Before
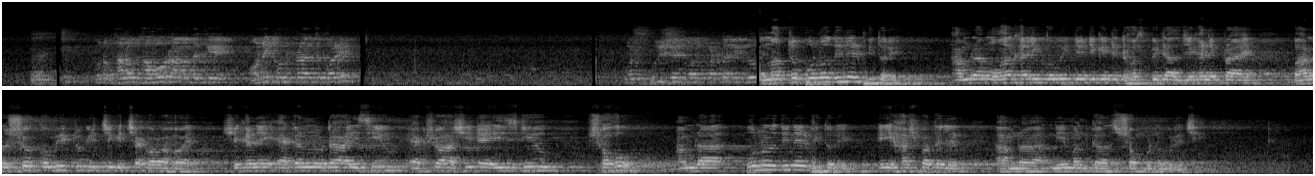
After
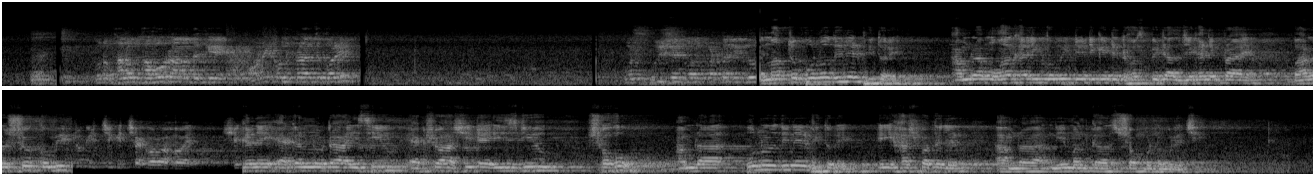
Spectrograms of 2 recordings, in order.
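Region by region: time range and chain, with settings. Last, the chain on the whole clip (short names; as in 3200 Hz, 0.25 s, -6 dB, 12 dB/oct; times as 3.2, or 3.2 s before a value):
2.24–2.8 band shelf 3800 Hz -11 dB 1.2 oct + compressor, threshold -37 dBFS + overdrive pedal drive 24 dB, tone 2100 Hz, clips at -26 dBFS
13.81–15.52 HPF 690 Hz 24 dB/oct + air absorption 220 m
whole clip: HPF 58 Hz; limiter -18 dBFS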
